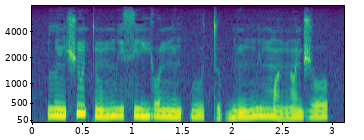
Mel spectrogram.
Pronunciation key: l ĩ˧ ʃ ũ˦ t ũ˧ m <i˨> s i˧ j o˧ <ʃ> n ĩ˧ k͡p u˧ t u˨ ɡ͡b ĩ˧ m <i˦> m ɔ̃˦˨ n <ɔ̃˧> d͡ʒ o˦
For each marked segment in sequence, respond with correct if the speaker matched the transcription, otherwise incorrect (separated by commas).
incorrect, incorrect, correct, incorrect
